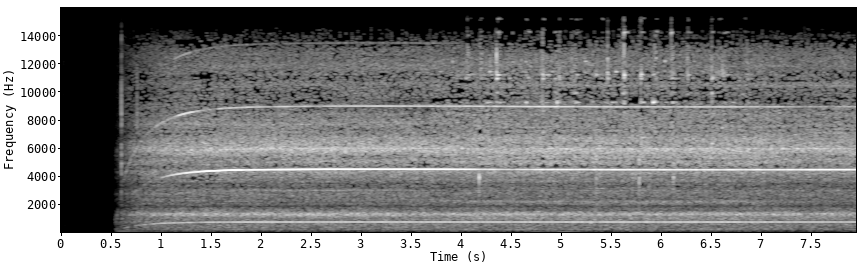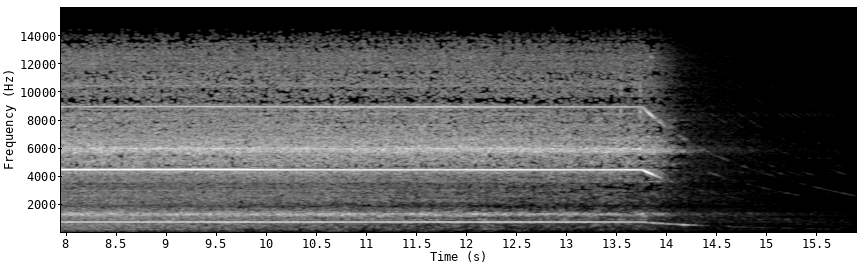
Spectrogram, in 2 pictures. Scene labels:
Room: bedroom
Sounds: vacuum cleaner, keys

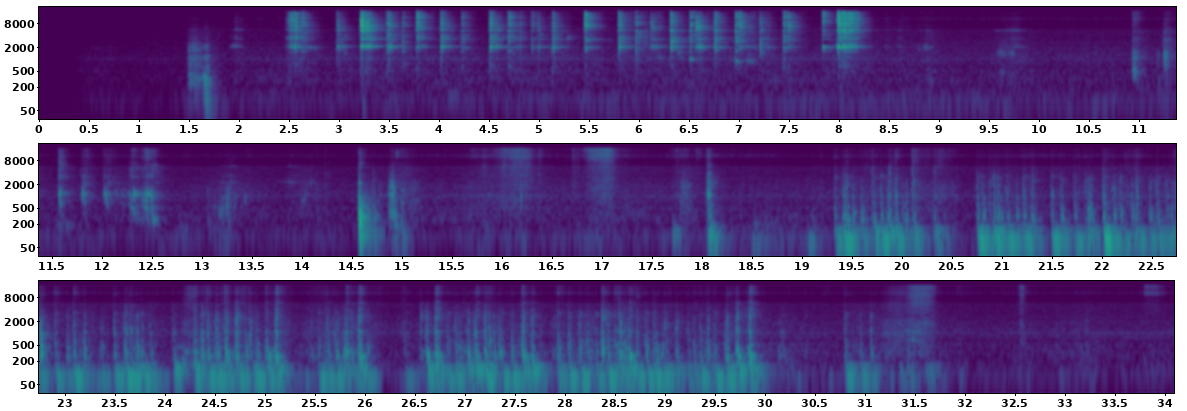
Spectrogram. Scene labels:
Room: living room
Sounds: cutlery and dishes, keyboard typing

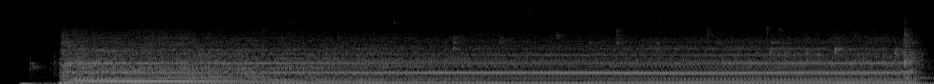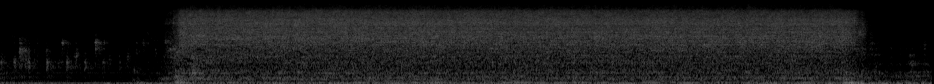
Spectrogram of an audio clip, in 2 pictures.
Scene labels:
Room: kitchen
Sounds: microwave, running water

